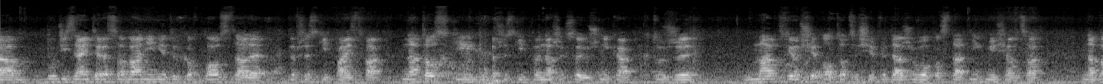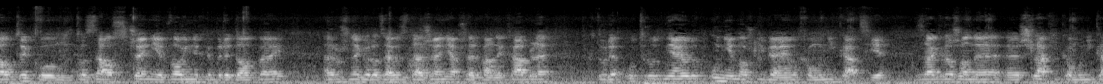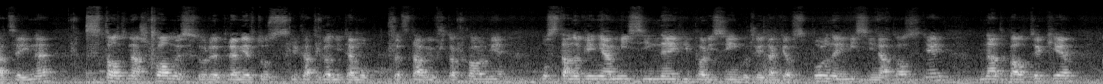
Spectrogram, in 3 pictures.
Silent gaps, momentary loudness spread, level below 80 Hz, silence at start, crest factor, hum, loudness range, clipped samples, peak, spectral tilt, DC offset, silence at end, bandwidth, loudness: none; 8 LU; -32 dBFS; 0 s; 16 dB; none; 3 LU; under 0.1%; -2 dBFS; -5.5 dB/octave; under 0.1%; 0 s; 16 kHz; -18 LUFS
